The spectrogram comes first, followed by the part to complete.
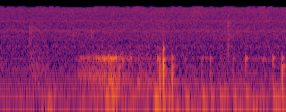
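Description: Faint handling noise from a handheld microphone: a few soft low knocks and clicks with a faint rumble, as the lecturer moves.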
